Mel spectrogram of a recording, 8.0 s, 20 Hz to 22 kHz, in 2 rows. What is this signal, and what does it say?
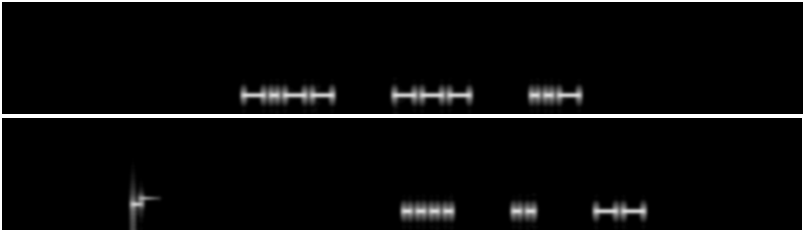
Morse code, heard as a keyed tone, about 36 wpm, spaced as for 20 wpm, 690 Hz. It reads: YOU HIM
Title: 3x Character Spacing - Top 100 Words - 35wpm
